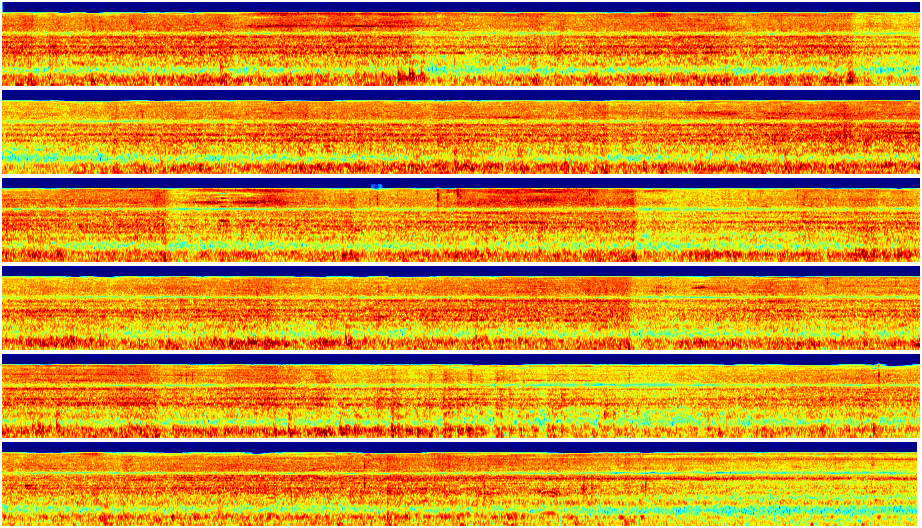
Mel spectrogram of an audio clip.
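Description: A train's wheels squeal against the rails.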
